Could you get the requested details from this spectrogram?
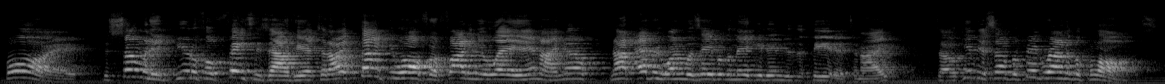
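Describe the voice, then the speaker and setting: A man with a very high, expressive voice and a fairly bright tone speaks at a moderate pace as host of an improvised live radio show. Performing on a theater stage, he's flamboyant and mock-formal in old-time radio fashion and jokes with the crowd, and the recording echoes.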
